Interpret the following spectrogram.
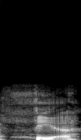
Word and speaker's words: Fier: He's online talking to this like Queen of Air and Darkness lady about Sarah Fier, whose last name is spelled F-I-E-R, so it's kind of like fire, about how she is this witch known to the town.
